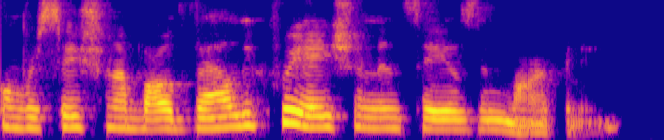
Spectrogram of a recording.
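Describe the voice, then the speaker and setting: Over a quiet background, a woman with a Brazilian Portuguese accent speaks in a dark, mellow tone. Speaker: business coach. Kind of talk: workshop presentation. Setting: video conference.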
